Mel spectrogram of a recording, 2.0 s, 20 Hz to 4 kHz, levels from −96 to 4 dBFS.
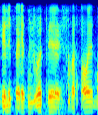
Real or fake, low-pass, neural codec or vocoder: fake; 3.6 kHz; codec, 44.1 kHz, 1.7 kbps, Pupu-Codec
